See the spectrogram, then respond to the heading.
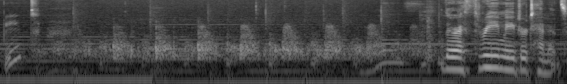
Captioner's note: sound of baby's heart beating through Doppler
